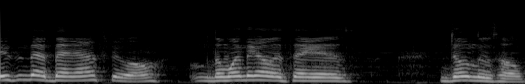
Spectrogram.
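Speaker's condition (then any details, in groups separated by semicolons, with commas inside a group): Brain injury; speech therapy, speech now fairly understandable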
